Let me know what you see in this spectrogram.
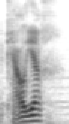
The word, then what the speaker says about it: Cailleach: Okay, it's called the Cailleach, which that's kind of how it's pronounced. You're supposed to have the little sound at the end there that I made.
